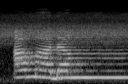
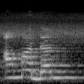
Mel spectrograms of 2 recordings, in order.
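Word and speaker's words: أمدا بعيدا: Amadam ba'ida, tidak dibaca amadan, tapi amadam, huruf mim ya.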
